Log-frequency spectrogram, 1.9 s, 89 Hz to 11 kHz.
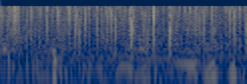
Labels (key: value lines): label: biophony, cascading saw
recorder: SoundTrap 600 or HydroMoth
